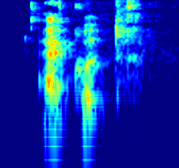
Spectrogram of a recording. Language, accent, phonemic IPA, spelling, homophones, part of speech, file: French, Canada, /a.kutʁ/, accoutre, accoutrent / accoutres, verb, LL-Q150 (fra)-accoutre.wav
- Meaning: inflection of accoutrer: 1. first/third-person singular present indicative/subjunctive 2. second-person singular imperative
